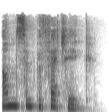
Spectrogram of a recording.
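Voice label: "unsympathetic", British English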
